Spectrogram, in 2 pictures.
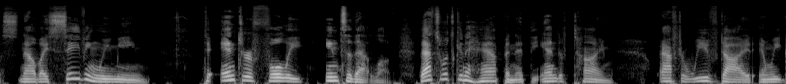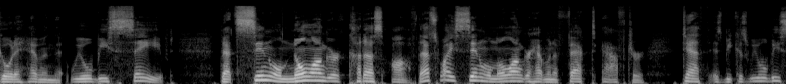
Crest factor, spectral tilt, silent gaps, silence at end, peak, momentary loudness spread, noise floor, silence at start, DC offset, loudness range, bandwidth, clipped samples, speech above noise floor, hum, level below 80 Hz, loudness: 20 dB; -5.5 dB/octave; none; 0 s; -4 dBFS; 14 LU; -55 dBFS; 0.05 s; under 0.1%; 5 LU; 16.5 kHz; under 0.1%; 31 dB; none; -48 dBFS; -24 LUFS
